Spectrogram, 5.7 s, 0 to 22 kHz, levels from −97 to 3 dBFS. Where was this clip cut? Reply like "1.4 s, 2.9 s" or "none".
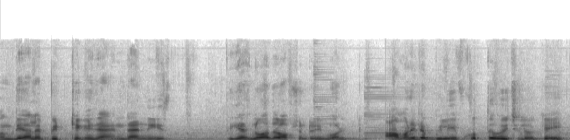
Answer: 3.8 s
